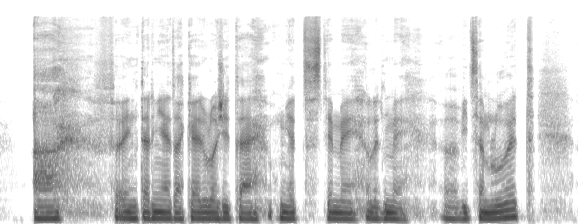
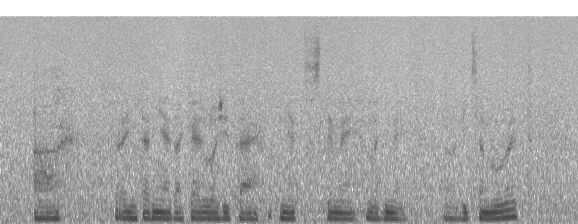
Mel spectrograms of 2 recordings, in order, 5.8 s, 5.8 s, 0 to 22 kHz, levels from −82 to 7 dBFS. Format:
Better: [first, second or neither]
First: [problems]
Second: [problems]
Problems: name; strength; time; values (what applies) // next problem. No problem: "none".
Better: first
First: none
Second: hiss; loud; throughout; 4 dB below the speech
